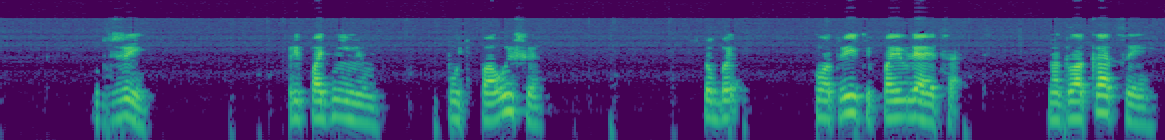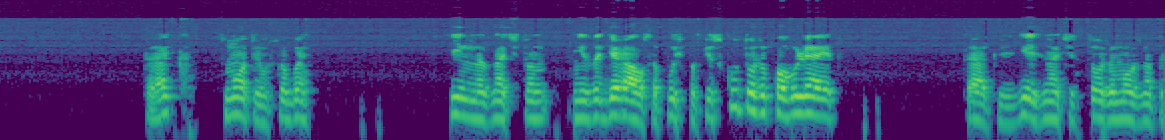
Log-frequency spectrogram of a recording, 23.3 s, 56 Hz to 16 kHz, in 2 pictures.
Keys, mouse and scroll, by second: 1.0 g, 2.5 click, 2.9-4.0 middle drag, 4.2 g, 5.6 click, 6.0 middle click, 7.3 g, 9.7 middle click, 10.5 g, 13.3 click, 13.6-14.7 middle drag, 15.1 g, 17.2 click, 17.6 middle click, 19.5 click, 20.2 g, 22.8 middle click.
